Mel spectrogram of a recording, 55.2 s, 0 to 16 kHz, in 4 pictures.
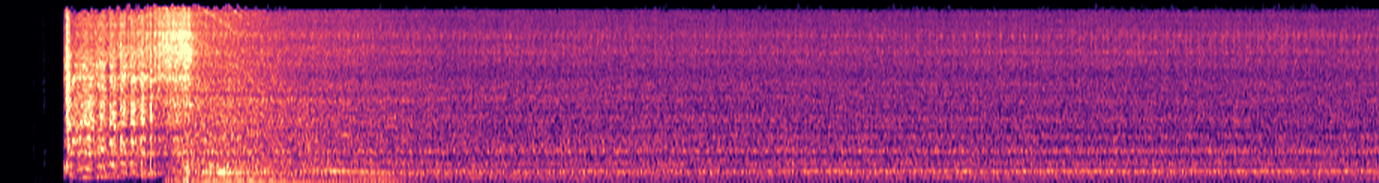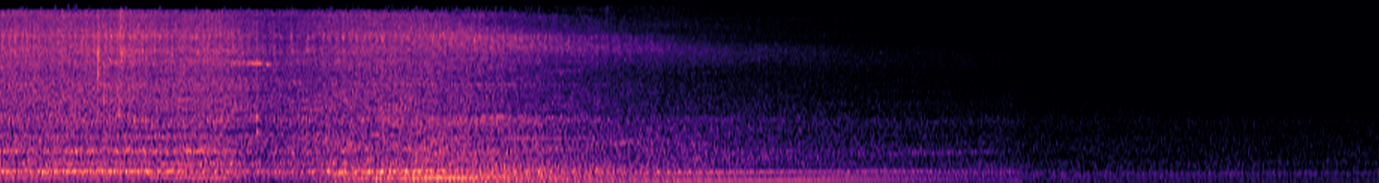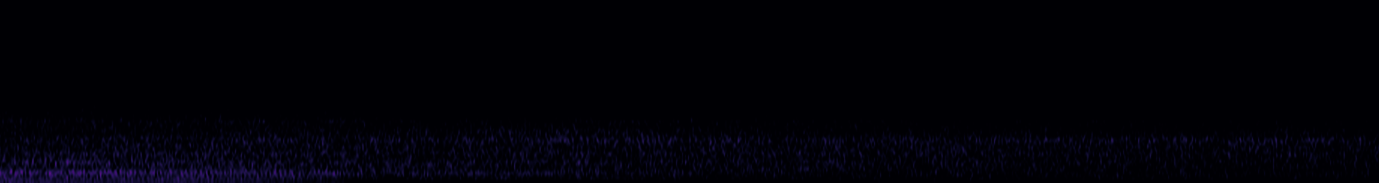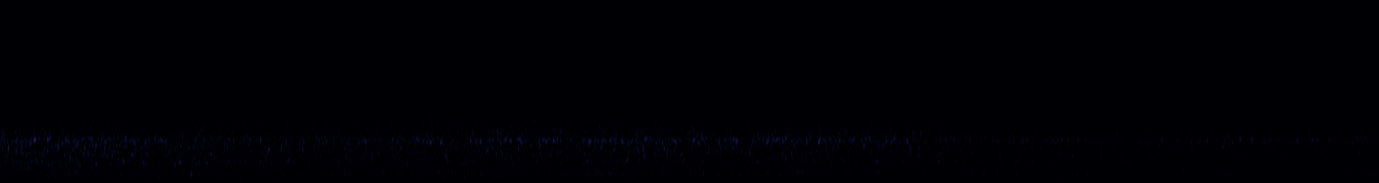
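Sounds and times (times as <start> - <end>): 
car engine ignition: 0.3 - 21.6.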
